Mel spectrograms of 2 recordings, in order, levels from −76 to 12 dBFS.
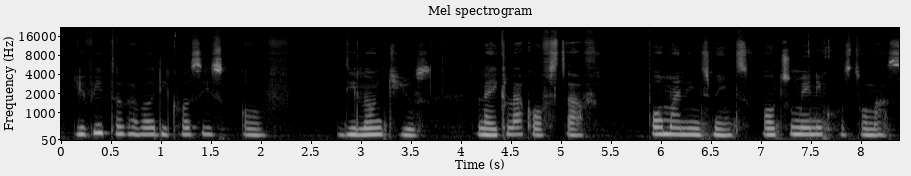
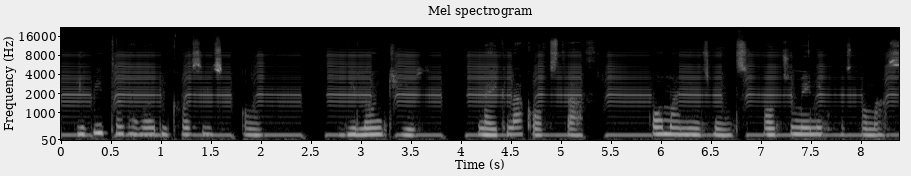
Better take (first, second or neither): first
